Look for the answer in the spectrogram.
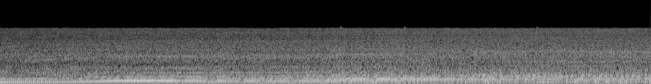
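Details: Nissan ZD30 diesel at idle, heard at the tailpipe: uneven stumbling puffs breaking the idle rhythm, with lots of unburnt diesel coming out the rear; misfire, cause unknown.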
